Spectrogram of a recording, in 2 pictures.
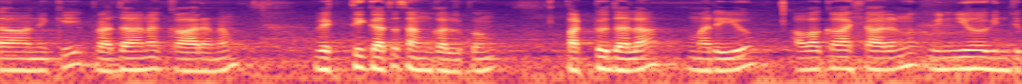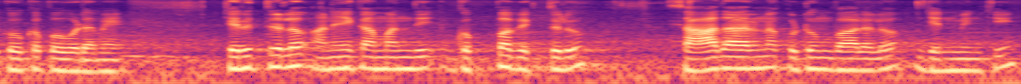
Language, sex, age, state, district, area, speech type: Telugu, male, 18-30, Telangana, Wanaparthy, urban, spontaneous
